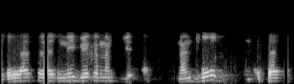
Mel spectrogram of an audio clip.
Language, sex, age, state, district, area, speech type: Kannada, male, 30-45, Karnataka, Belgaum, rural, conversation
